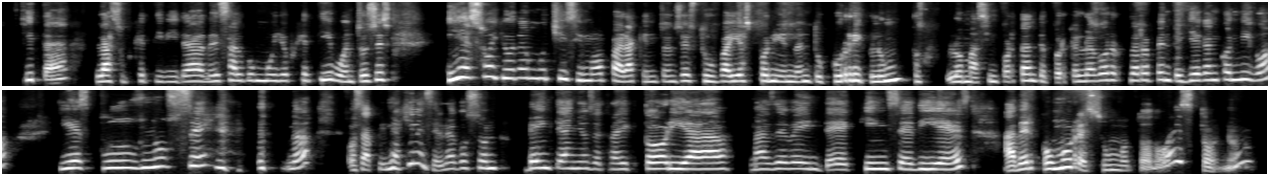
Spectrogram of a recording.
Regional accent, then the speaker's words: Mexico; pagamos todos los mexicanos

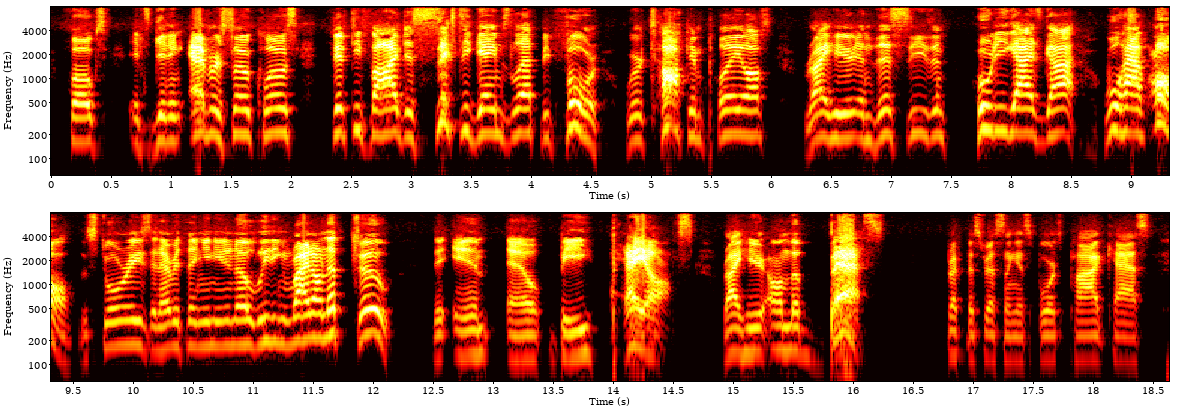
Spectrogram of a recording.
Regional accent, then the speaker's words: Indiana, United States; my home state

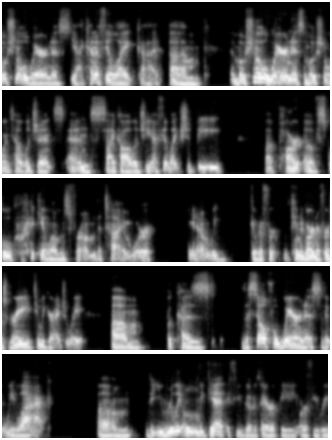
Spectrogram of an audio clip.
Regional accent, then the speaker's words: the South, United States; growing up in the South, it's, you know, it's a real racial belief.

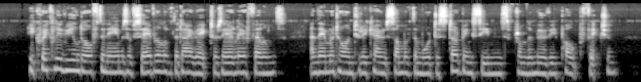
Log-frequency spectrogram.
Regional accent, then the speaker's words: San Jose, California, United States; President Clinton was visiting my hometown in San Jose, California, as part of his re-election campaign.

